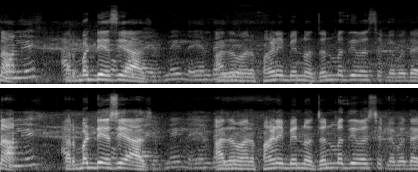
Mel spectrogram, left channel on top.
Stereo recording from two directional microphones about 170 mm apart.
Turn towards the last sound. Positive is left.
turn(degrees=-20)  # may be behind; listen again after turning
